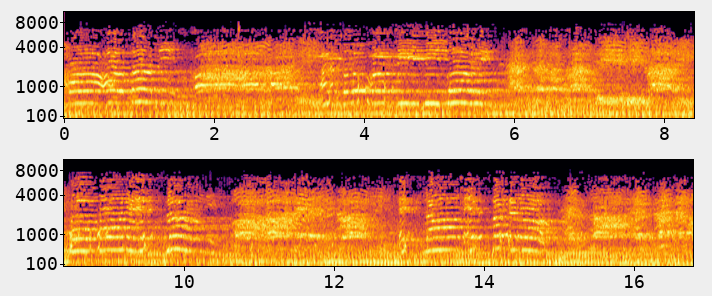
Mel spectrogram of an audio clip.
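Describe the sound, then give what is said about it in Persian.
Dozens of women chant loudly at a pro-Taliban rally in Zaranj, Nimruz. High massed voices repeat short rhythmic slogans in steady succession, shouting together without a break. “این صدای ده‌ها زن در شهر زرنج مرکز ولایت نیمروز به حمایت از طالبان است که هفته گذشته راهپیمایی داشتند.”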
